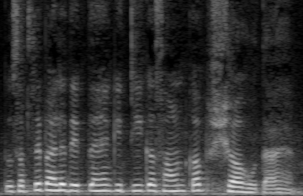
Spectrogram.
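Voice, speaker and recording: A woman with a Hindi accent teaching English pronunciation in a video lesson, talking slowly and carefully, repeating words for drilling. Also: a little high, dark tone, slight background noise, low-quality recording.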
